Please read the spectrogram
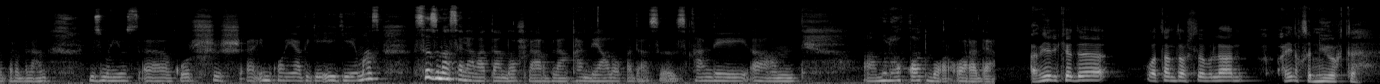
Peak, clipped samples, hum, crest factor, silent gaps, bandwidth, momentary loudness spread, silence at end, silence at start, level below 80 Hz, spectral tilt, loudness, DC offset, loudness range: -12 dBFS; under 0.1%; none; 22 dB; none; 16 kHz; 11 LU; 0 s; 0 s; -56 dBFS; -5.5 dB/octave; -32 LUFS; under 0.1%; 6 LU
